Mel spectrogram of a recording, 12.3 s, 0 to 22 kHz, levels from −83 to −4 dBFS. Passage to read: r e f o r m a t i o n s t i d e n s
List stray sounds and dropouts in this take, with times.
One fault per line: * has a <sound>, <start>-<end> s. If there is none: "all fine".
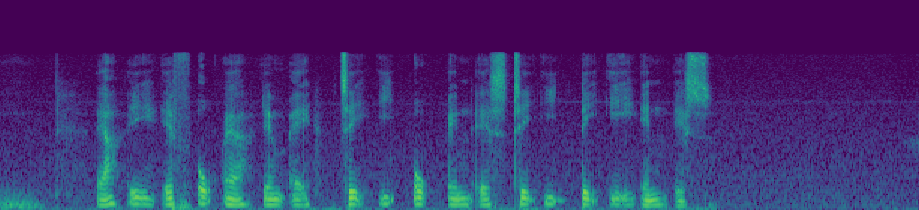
all fine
